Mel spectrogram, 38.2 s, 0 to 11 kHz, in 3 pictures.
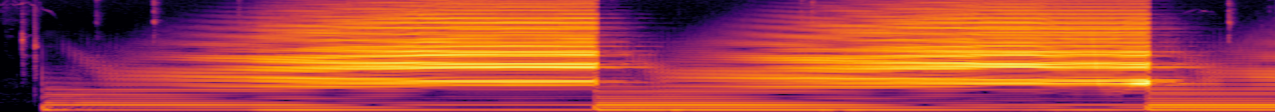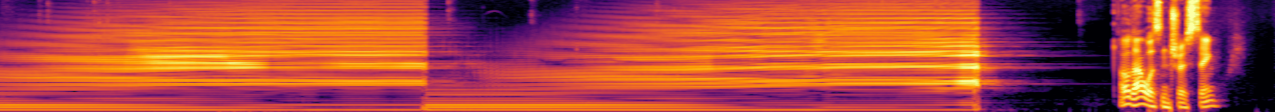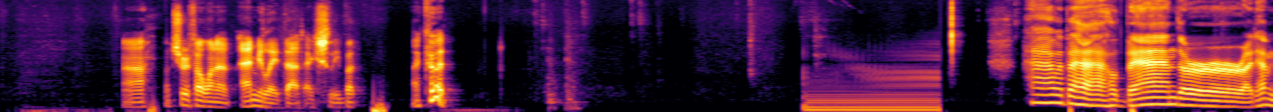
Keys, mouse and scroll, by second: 0.8 click, 2.2-3.5 drag, 4.0 click, 5.1 right click, 5.3 space, 7.8 click, 9.7 click, 10.4-12.3 drag, 12.3 scroll up 2, 12.9 click, 13.4 click, 14.7 click, 15.7 click, 16.4 click, 17.2-17.9 scroll up 4, 17.9-19.3 drag, 19.7 scroll down 2, 20.1-20.5 scroll up 2, 21.2-22.1 drag, 22.1-22.4 scroll down 1, 22.4-23.1 scroll up 1, 23.3 click, 30.6 click, 31.6 click, 31.8 space, 32.7 space, 34.7 space, 35.4 click, 37.4 click.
